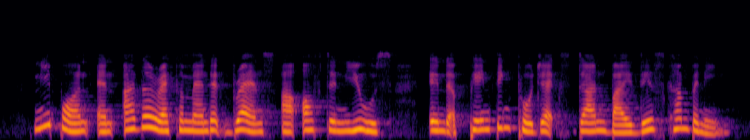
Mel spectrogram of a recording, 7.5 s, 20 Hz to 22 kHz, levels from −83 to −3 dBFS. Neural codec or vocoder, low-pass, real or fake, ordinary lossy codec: none; 5.4 kHz; real; none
